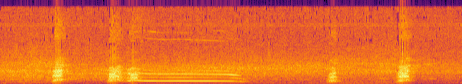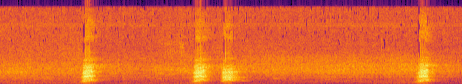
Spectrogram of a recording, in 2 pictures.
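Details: Akita Inu puppies from the Empire des Samouraïs kennel giving short sharp yapping barks spaced one to two seconds apart, with one drawn-out whining yelp near the start.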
